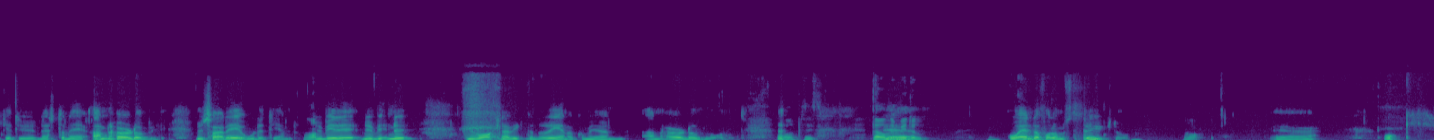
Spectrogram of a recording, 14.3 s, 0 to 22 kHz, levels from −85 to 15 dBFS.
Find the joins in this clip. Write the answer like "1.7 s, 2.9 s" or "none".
none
